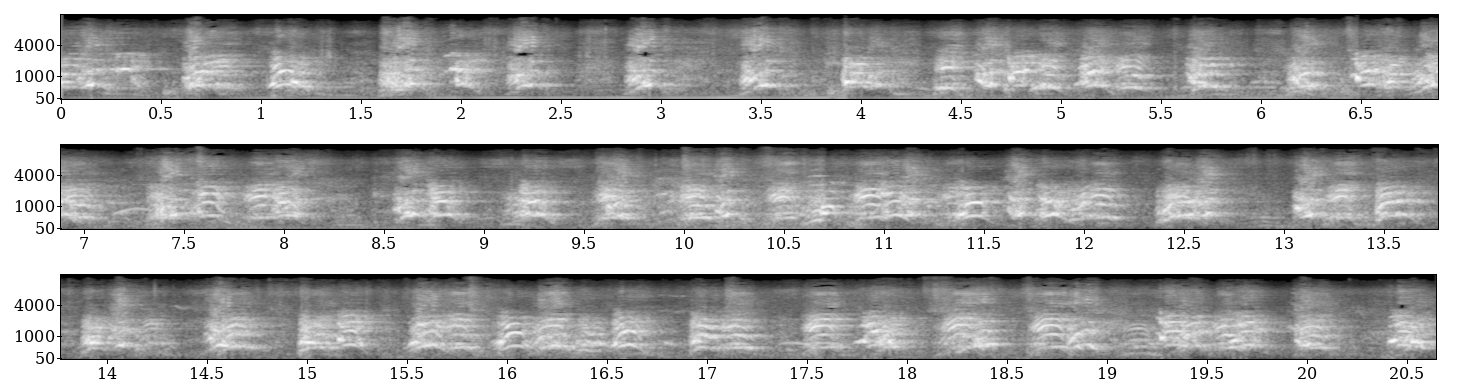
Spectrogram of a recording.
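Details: Belgian Malinois showing high ball drive, giving a fast unbroken run of high, yelping barks, several per second, with a faint low hum underneath early on.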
